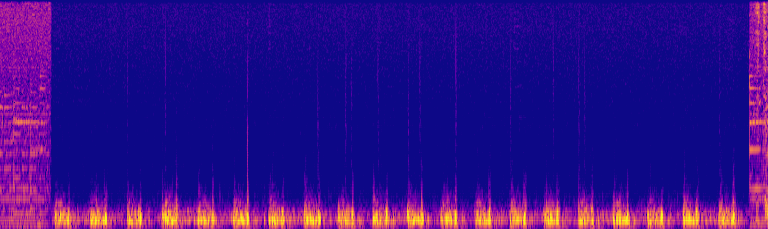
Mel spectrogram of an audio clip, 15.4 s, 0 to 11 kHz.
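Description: Regular heartbeat about 86 a minute with a continuous whooshing murmur filling systole: holosystolic murmur of mitral regurgitation. Brief music at start and end.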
